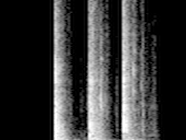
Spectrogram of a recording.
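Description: A door being opened: three loud, sharp clunks in quick, even succession, each fading out over a moment, with no one talking.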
